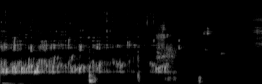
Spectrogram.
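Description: The last sip of wine trickles and glugs into a glass, a short gurgling pour followed by a few separate drips and small splashes before it trails off.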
